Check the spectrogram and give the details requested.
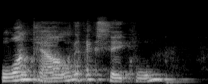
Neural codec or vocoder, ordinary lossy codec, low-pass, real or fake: codec, 44.1 kHz, 3.4 kbps, Pupu-Codec; AAC, 48 kbps; 9.9 kHz; fake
